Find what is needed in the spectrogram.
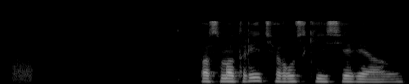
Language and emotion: Russian, neutral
